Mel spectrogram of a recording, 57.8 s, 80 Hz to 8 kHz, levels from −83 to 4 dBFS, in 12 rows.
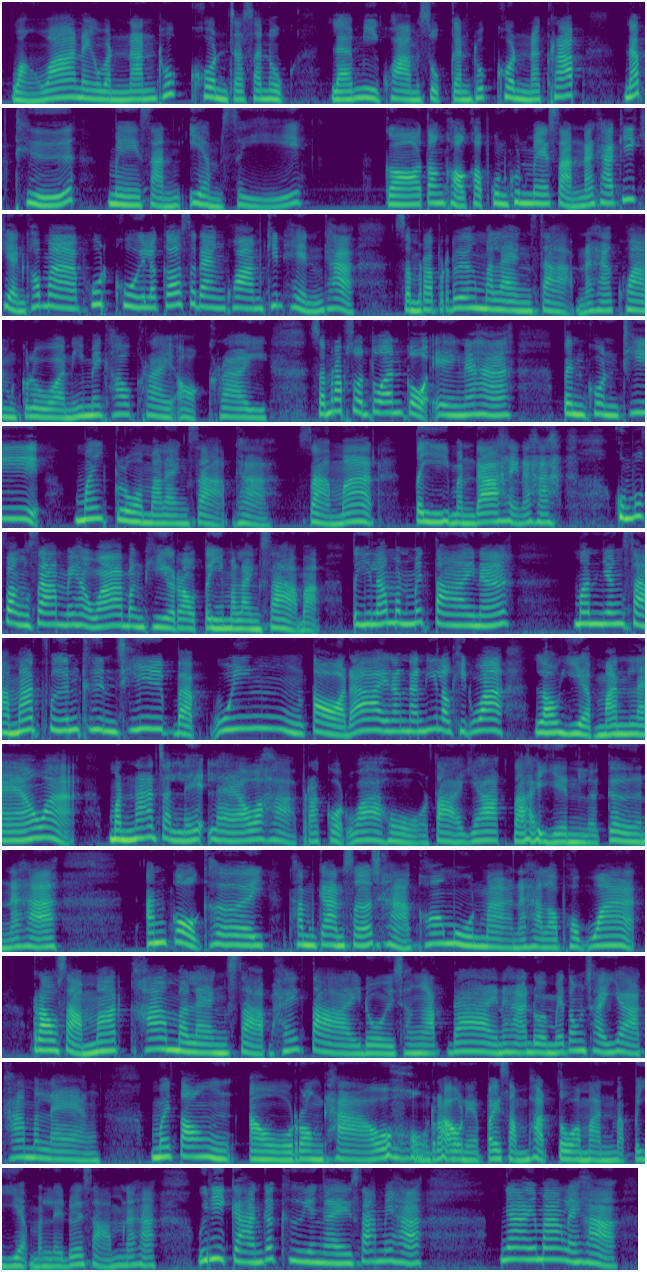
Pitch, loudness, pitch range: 215 Hz, -25 LUFS, 185-255 Hz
